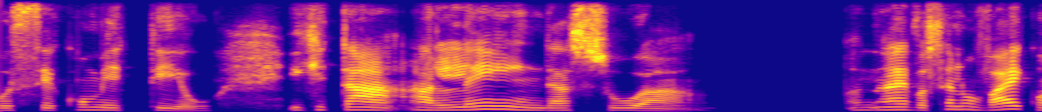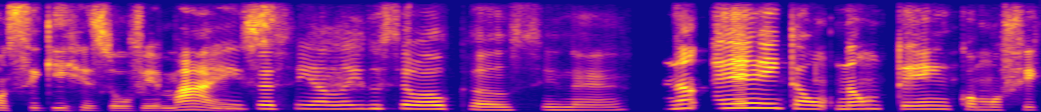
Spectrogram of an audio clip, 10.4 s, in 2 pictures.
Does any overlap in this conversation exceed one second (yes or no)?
no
